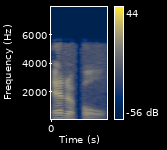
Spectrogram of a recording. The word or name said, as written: oedipal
